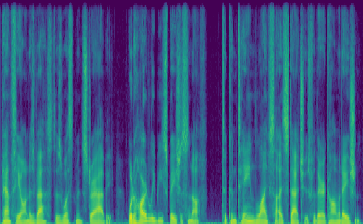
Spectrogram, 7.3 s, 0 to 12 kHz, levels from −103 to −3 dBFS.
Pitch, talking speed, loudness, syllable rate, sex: 120 Hz, 165 wpm, -21 LUFS, 5.1 syllables/s, male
